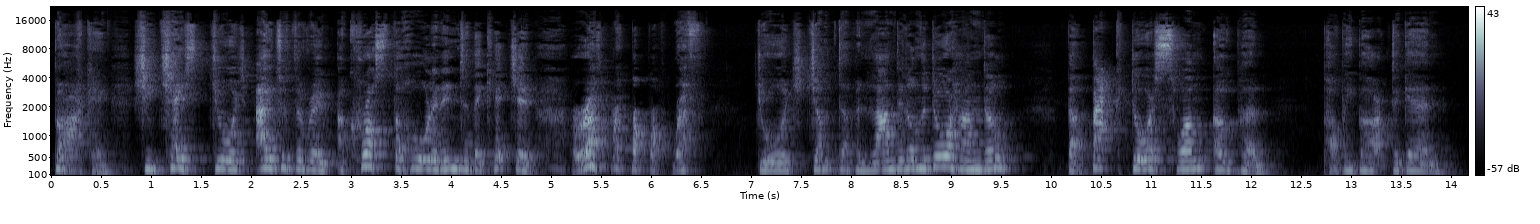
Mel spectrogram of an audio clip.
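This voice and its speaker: Unhurried woman storyteller in an echoey room. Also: medium pitch, far from the mic. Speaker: children's storyteller. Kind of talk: animated children's storybook narration.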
